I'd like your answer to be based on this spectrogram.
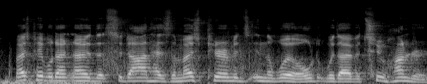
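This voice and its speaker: A man with an Australian accent, fairly high pitch, fairly even intonation and a fairly quick pace. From rural Australia. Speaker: travel vlogger, aviation meteorologist. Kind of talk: travel vlog voiceover.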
